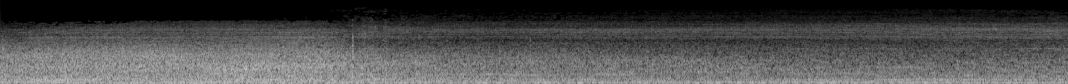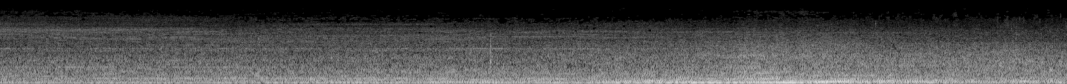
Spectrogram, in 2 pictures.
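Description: Steady street traffic noise, a continuous rumble and hiss of passing vehicles, with the low rumble swelling near the end.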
